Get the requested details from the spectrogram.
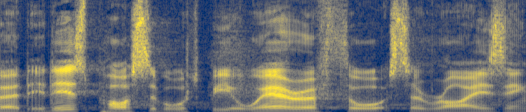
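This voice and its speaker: A man with an English accent and a bright, sharp tone talks at a medium pitch and a moderate pace with fairly even intonation. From England. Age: 60s. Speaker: meditation group facilitator. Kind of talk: talk at a church service. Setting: church sanctuary, also streamed on video call. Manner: hesitant, with frequent ums and repeats.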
